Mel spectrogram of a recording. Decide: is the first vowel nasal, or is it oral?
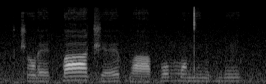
nasal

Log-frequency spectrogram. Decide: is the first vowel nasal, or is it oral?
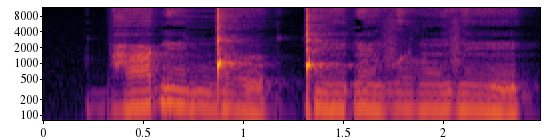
oral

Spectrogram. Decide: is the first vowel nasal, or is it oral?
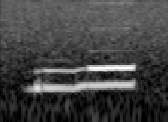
nasal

